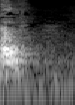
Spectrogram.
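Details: Dachshund, a playful wiener dog, gives a single sharp bark with a strong, sudden onset that fades away within about a third of a second, leaving near silence afterward.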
